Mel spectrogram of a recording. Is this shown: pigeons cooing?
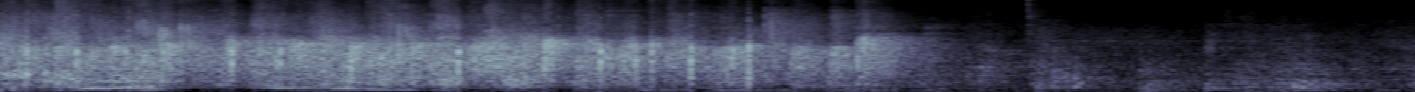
no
